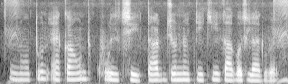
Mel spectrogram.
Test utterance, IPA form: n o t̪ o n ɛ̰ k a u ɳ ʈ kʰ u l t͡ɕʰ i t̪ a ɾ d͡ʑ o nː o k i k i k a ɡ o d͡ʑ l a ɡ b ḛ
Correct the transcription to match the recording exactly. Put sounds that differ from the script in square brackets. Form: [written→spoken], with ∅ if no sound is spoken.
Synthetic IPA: n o t̪ [o→u] n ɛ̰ k a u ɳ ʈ kʰ u l t͡ɕʰ i t̪ a ɾ d͡ʑ o nː o k i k i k a ɡ o d͡ʑ l a ɡ b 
